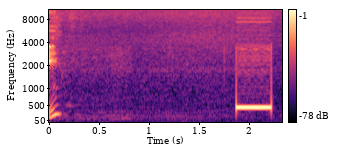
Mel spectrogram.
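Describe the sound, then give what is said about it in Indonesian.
An incoming phone call cuts off: after a brief fragment of voice and a quiet pause, a single loud, steady busy-tone beep sounds for a moment near the end. “terputus ya.”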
